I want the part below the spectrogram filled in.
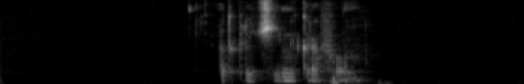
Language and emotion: Russian, neutral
